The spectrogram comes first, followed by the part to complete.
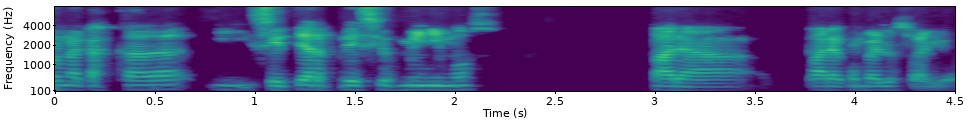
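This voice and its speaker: With a Rioplatense accent, a man talks at a fairly quick pace and fairly high pitch. The sound is dry and close, with no echo. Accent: Argentine Rioplatense Spanish. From Argentina. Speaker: mobile game monetization lead. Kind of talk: casual interview. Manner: hesitant with filler words and repetitions.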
